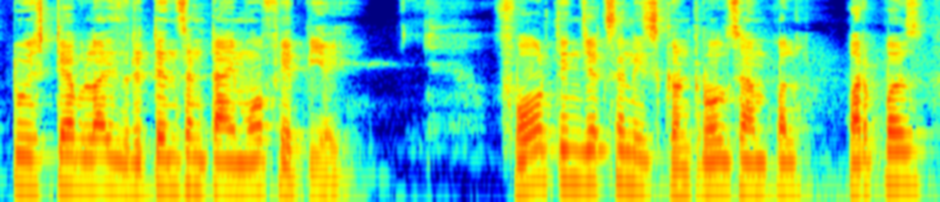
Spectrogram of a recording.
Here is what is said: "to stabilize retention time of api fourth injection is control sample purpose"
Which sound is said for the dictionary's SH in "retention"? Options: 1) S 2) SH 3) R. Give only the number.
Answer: 1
